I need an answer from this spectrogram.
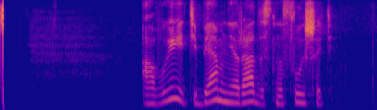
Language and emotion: Russian, positive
